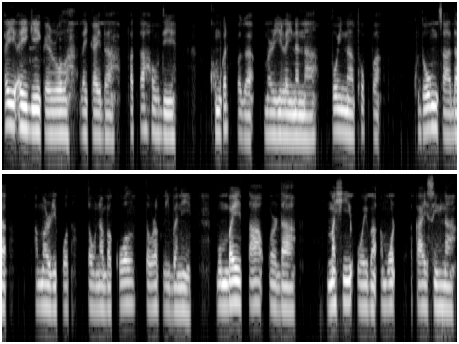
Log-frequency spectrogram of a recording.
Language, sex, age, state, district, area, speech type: Manipuri, male, 30-45, Manipur, Chandel, rural, read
